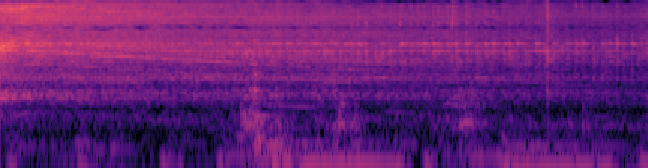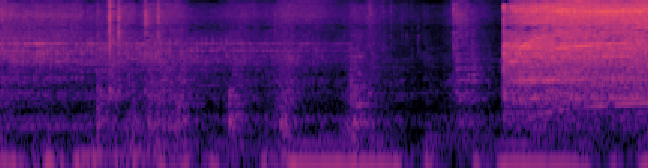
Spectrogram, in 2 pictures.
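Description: Angle grinder's motor coasting down after being switched off, its whine falling slowly in pitch over a few seconds, with a few knocks of handling. Just before the end the grinder is switched on again and its whine rises as it spins up.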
